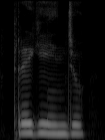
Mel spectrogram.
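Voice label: "treghìngiu", lingua sarda, female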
